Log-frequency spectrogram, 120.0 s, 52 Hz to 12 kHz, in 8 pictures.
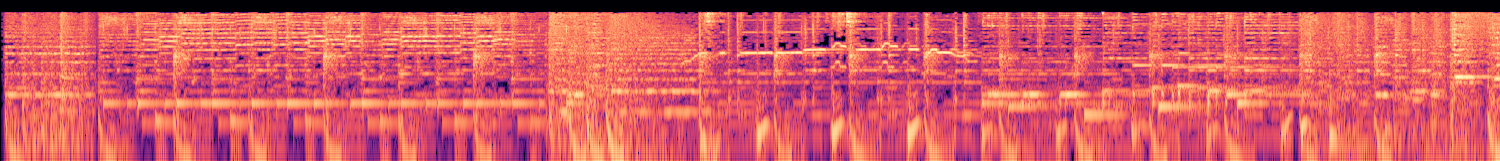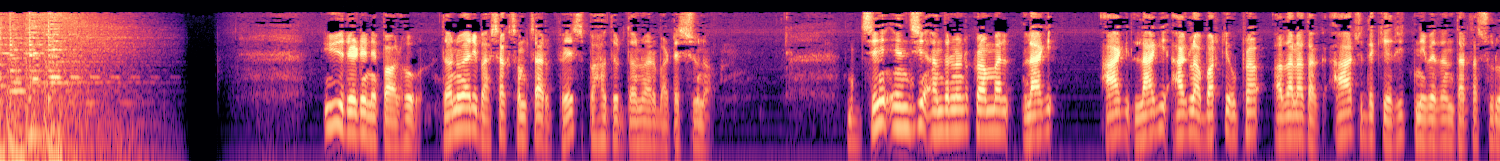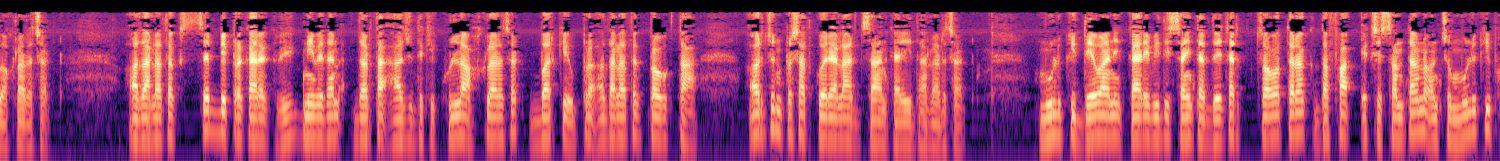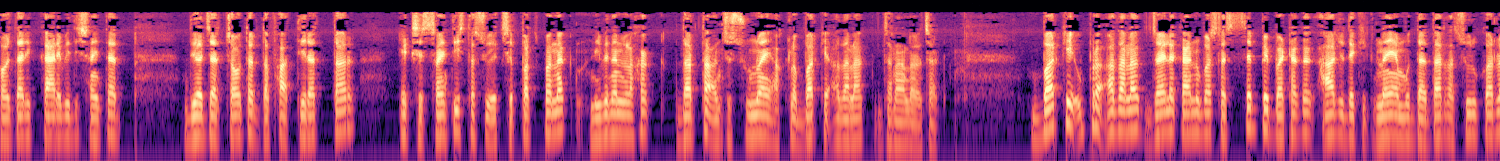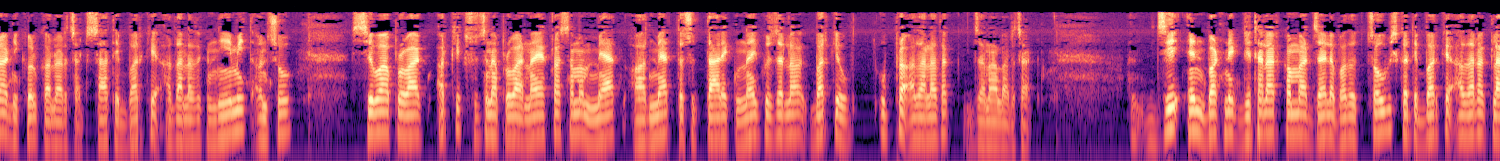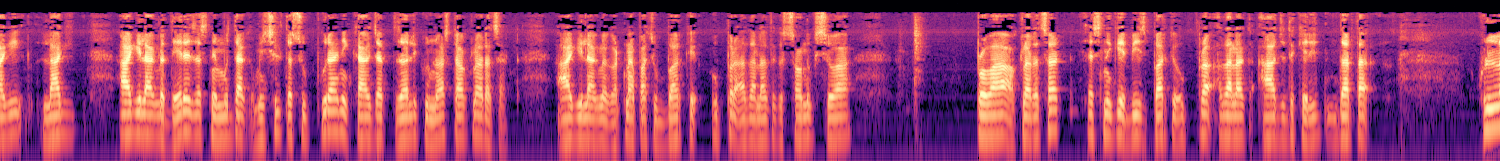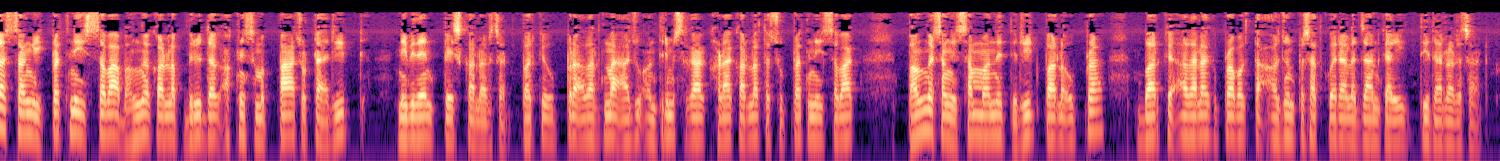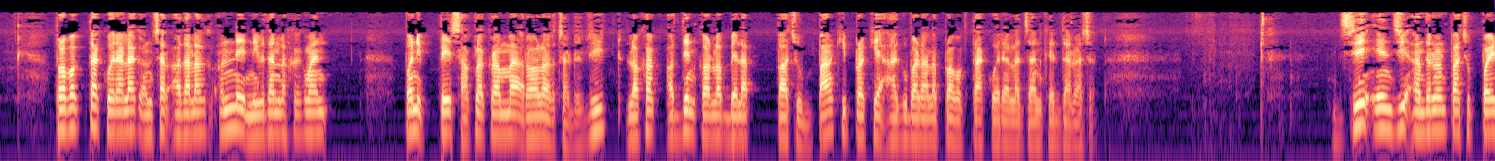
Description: दनुवार भाषामा समाचार : २८ असोज , २०८२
